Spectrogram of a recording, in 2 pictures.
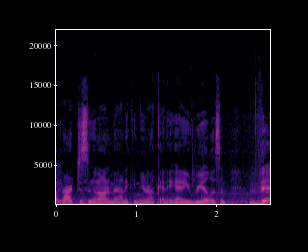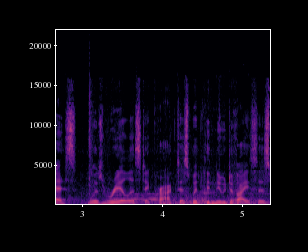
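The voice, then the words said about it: Long Island New York accent. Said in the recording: “I'm from Suffolk County, Long Island, New York. ... I tried so hard to cover the accent. It still comes out.”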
